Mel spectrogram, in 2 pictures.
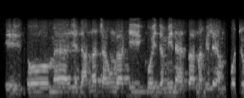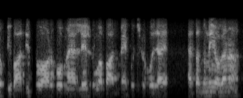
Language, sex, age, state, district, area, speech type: Urdu, male, 18-30, Bihar, Darbhanga, rural, conversation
